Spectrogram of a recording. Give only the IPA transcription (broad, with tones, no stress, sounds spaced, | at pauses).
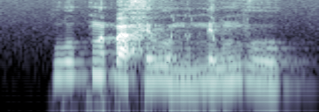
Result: w o˦ kʷ ã˦ ɓ a˨ h ɛ˦ β oː˨ n u˦ n ɛ˨ w ũ˦ v oː˨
